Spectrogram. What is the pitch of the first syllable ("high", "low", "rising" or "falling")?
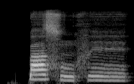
high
